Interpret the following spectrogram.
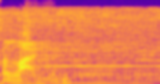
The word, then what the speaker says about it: alignment: light may not agreement why do I call it agreement it's alignment the g is silent nature bond that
